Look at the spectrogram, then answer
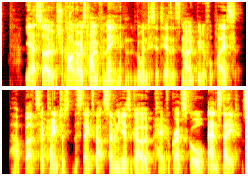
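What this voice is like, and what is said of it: British English accent. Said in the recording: “you will hear a British accent, I think ... you sound English or British”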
